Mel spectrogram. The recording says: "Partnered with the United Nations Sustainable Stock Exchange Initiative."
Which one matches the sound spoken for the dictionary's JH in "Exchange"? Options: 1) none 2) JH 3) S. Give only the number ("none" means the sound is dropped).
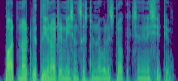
1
